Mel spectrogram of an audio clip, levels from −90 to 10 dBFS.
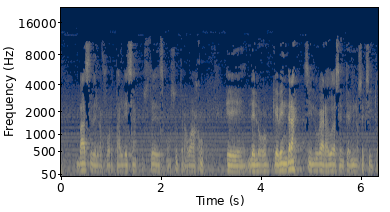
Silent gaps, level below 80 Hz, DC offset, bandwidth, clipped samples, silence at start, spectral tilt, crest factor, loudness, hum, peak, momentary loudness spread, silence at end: none; -48 dBFS; under 0.1%; 12 kHz; under 0.1%; 0 s; -5.5 dB/octave; 24 dB; -24 LUFS; 60 Hz at -45 dBFS; 0 dBFS; 12 LU; 0 s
